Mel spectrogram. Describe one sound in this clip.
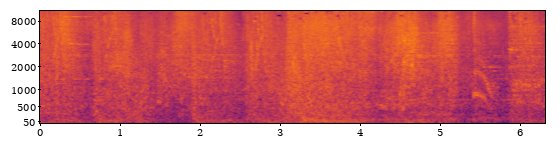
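Magic blasts and weapon hits crackle and thud in a fast fight.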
